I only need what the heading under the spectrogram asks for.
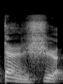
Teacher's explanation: and both fourth tones, isn't that correct?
